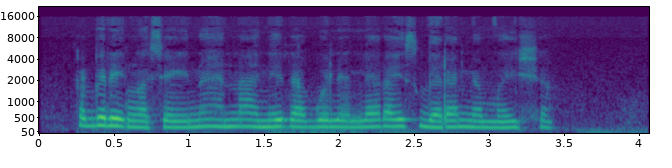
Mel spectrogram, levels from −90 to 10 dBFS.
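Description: No technical faults can be heard anywhere in the recording, and the signal stays steady and intact throughout.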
